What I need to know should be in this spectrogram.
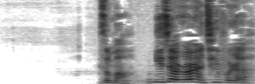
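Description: A young woman speaks with indignation close by.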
